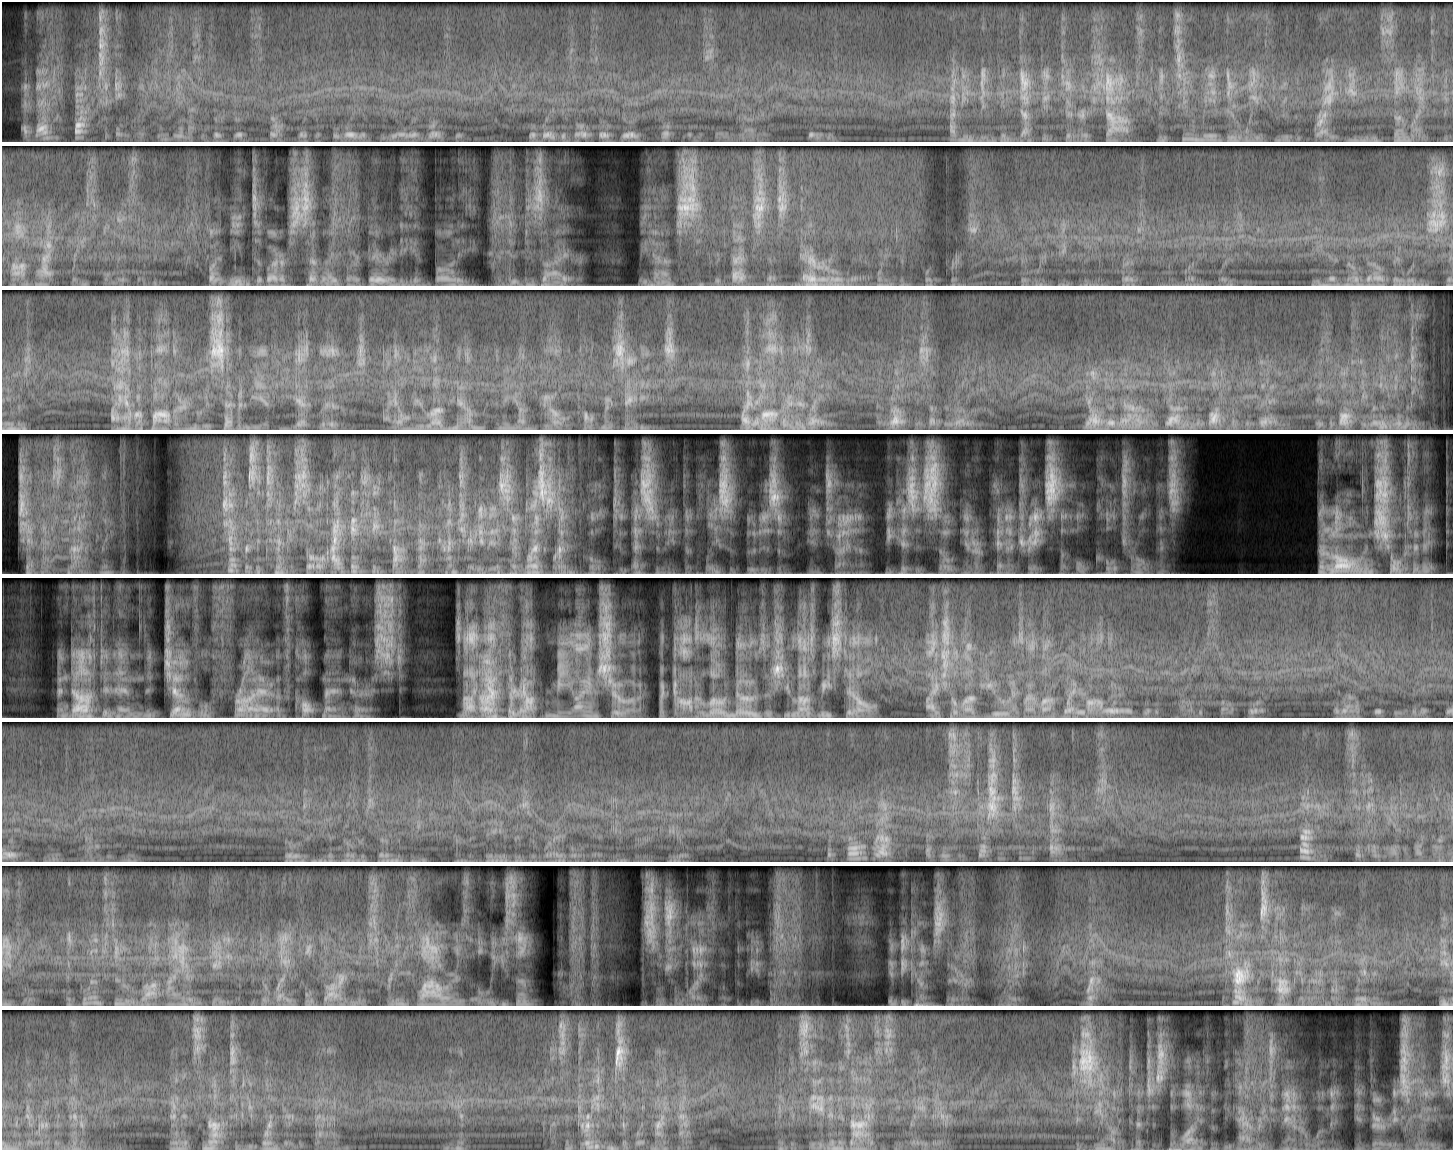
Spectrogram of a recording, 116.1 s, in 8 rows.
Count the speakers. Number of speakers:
10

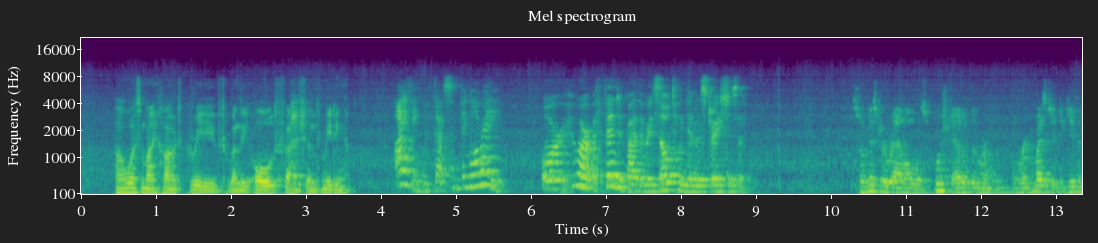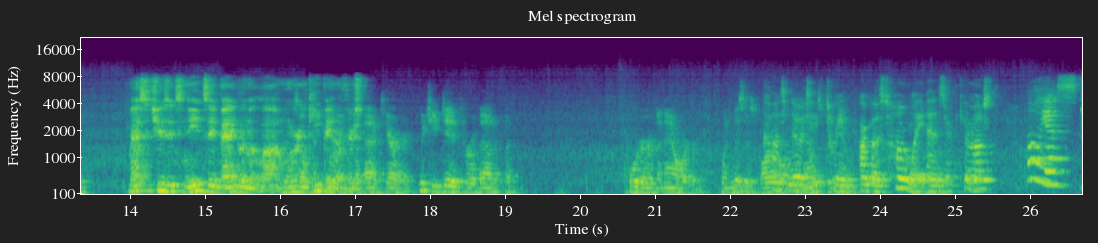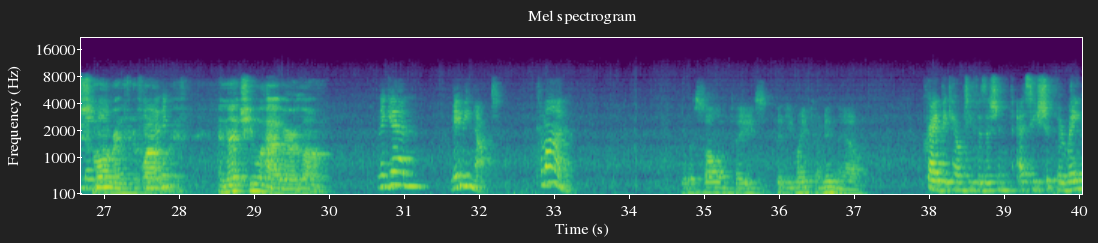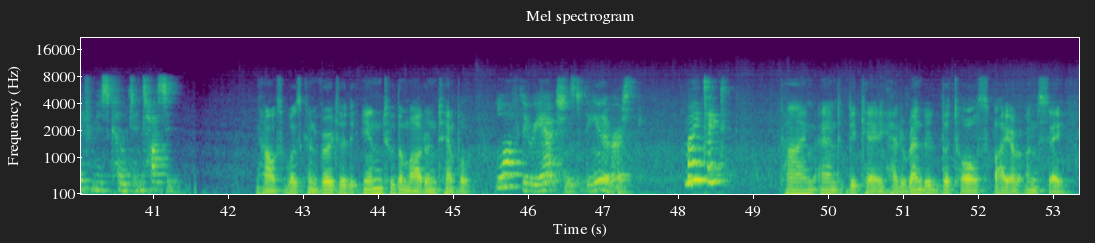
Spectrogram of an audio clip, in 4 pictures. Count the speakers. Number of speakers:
5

